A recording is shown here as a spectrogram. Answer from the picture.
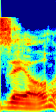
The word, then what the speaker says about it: Zale: Yeah, so my name's Zale, as you know, and I mean, in theory, I would think that's not a hard name to pronounce, but it's rare, so it is, and people have, like, said Zero, Zalo. Yeah, people struggle.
